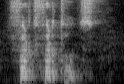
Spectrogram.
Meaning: slurp (loud sucking noise made in eating or drinking)
- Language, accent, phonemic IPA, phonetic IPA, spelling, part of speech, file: Armenian, Eastern Armenian, /fərtʰfərˈtʰot͡sʰ/, [fərtʰfərtʰót͡sʰ], ֆռթֆռթոց, noun, Hy-EA-ֆռթֆռթոց.ogg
